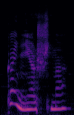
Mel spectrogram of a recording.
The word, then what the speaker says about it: конечно: Sometimes ch sounds like sh. Also, you can hear many words like this. Что, конечно, скучно.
